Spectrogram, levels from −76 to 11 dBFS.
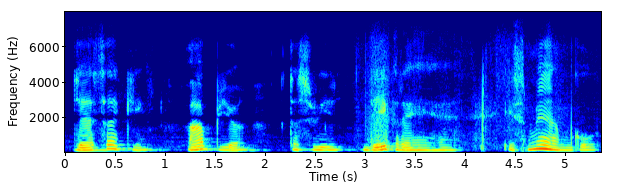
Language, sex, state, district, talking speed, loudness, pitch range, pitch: Hindi, male, Bihar, Kaimur, 110 wpm, -19 LUFS, 145-165 Hz, 155 Hz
